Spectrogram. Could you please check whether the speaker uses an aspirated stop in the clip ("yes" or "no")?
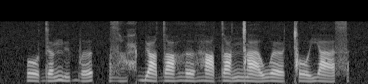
no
